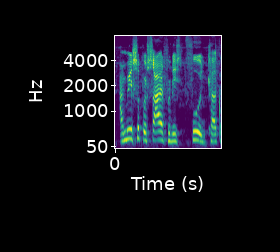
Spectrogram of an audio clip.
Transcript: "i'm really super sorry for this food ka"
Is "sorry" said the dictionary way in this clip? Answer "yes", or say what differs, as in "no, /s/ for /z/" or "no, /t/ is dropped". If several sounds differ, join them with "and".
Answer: no, /ɹ/ is dropped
